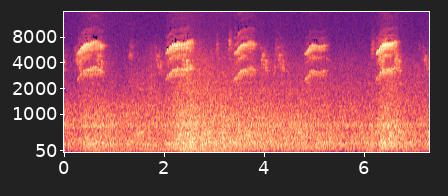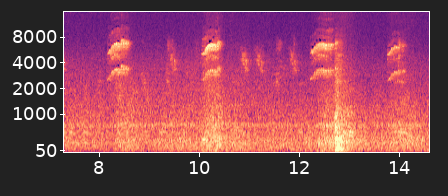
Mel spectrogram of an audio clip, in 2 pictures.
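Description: A small bird calling over and over: a short, high, two-part call about every second and a half.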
